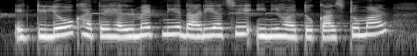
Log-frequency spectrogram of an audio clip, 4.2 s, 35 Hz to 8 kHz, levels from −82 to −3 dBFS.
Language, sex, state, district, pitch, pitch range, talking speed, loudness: Bengali, female, Karnataka, Bangalore, 250 Hz, 235-285 Hz, 160 wpm, -13 LUFS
